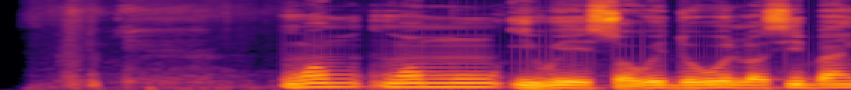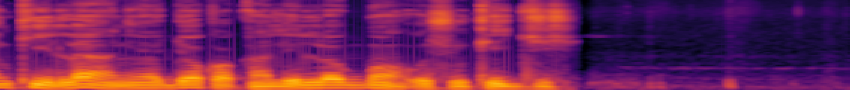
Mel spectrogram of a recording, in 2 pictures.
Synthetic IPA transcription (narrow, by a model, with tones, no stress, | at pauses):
w̃w̃ɔ̃˦mũ˦i˦˨we˧sɔ˨we˨˦do˧wo˦lɔ˧si˦ba˦ŋ̩˦ki˦˨la˦˨ɾ̃ĩ˧ɔ˧d͡ʒɔ˦kɔ˧kã˨le˨˦lɔ˦ɡ͡bɔ̃˦˨o̰˧ʃu˨ke˧d͡ʒi˨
